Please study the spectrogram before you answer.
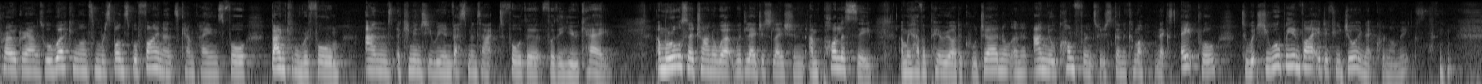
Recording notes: Keynote speech of the launch of the University of Oxford Race Equality Network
